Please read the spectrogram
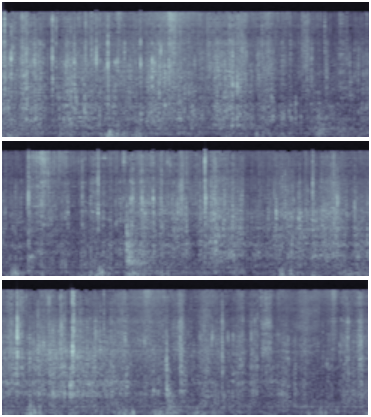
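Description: Granular fertilizer pouring out of plastic sacks into a large tub: a steady hiss of granules falling onto the heap, with many small ticks, and the sacks rustling as they are handled.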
